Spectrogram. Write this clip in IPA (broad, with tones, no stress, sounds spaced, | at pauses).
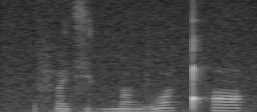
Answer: f æ̃˨ sʲ o˨ ɡ n ɑ̃˨ ɡ v ɑ̃˦ ǃʰ ɑ˦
